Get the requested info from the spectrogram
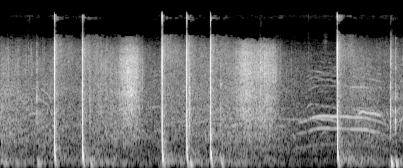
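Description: Aerial fireworks bursting overhead: irregular sharp bangs, about eight in five seconds, several coming in quick succession.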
